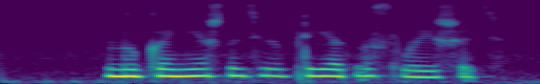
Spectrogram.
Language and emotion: Russian, neutral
